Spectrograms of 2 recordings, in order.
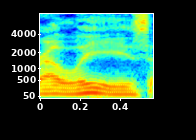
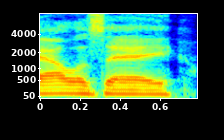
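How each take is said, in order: First: The name ends in an 'eese' sound. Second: The name ends in an 'ay' sound. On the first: The speaker calls it right. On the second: The speaker calls it wrong.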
